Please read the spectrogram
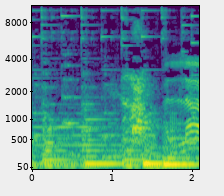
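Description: A husky vocalizing a few short, pitch-bending calls from about a second in, over background music.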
